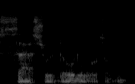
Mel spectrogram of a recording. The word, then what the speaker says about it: sacerdotalism: So sacramentalism, or as I used to call it, sacerdotalism, the actual correct pronunciation is sacerdotalism.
